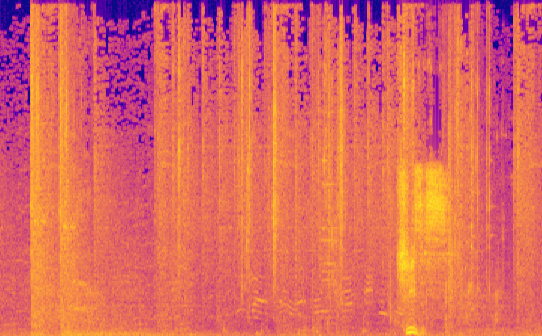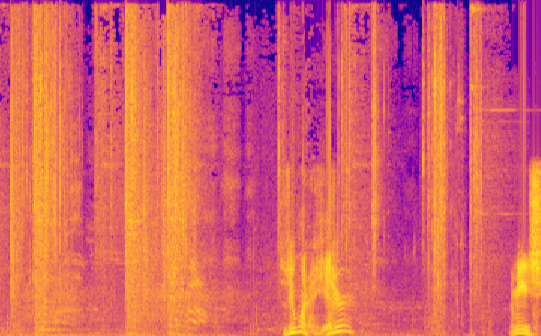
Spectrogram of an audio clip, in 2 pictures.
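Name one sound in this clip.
A rifle fires a burst of sharp, loud shots.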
